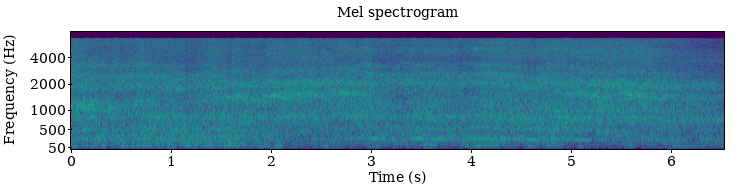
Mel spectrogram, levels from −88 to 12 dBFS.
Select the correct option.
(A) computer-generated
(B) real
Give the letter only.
B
